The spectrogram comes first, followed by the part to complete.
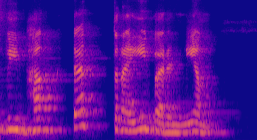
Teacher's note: So here there is a dvitvam. After vibhakta, an extra t is heard.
